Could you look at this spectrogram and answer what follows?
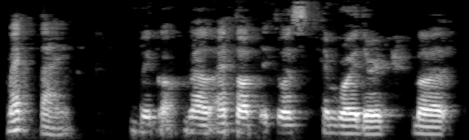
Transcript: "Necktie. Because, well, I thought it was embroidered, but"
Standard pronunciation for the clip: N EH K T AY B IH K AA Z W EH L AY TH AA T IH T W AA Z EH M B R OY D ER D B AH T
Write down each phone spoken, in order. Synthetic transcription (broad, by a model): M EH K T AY B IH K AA W EH L AY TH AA T IH T W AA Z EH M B R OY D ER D B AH T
